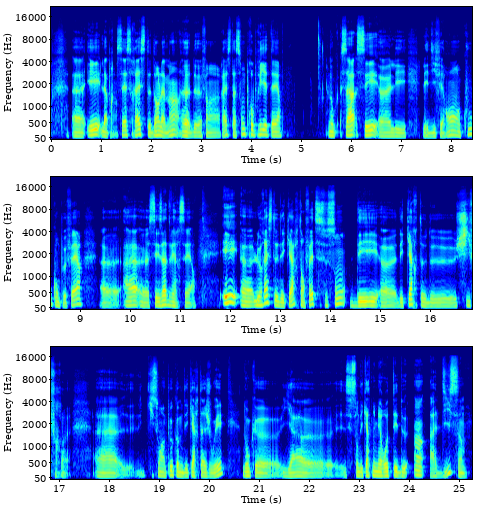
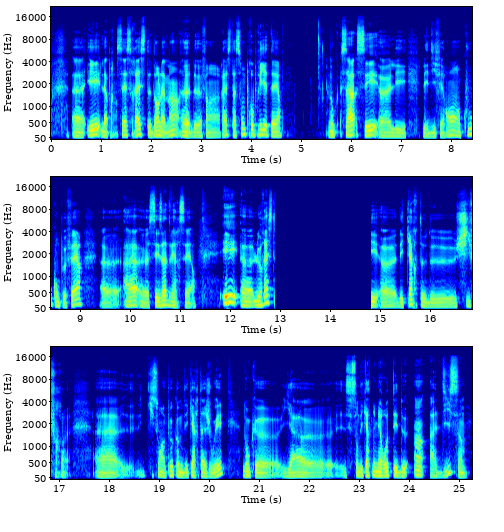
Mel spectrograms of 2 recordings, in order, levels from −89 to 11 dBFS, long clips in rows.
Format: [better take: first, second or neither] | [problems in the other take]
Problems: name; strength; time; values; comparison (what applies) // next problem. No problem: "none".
first | audio cutting out; at 13 s for 2 s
